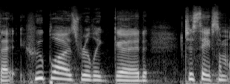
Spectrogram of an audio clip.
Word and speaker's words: Hoopla: And I want to kick it off with my personal favorite, Hoopla, right? Is that how you say it? Hoopla. – Yes. Hoopla.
